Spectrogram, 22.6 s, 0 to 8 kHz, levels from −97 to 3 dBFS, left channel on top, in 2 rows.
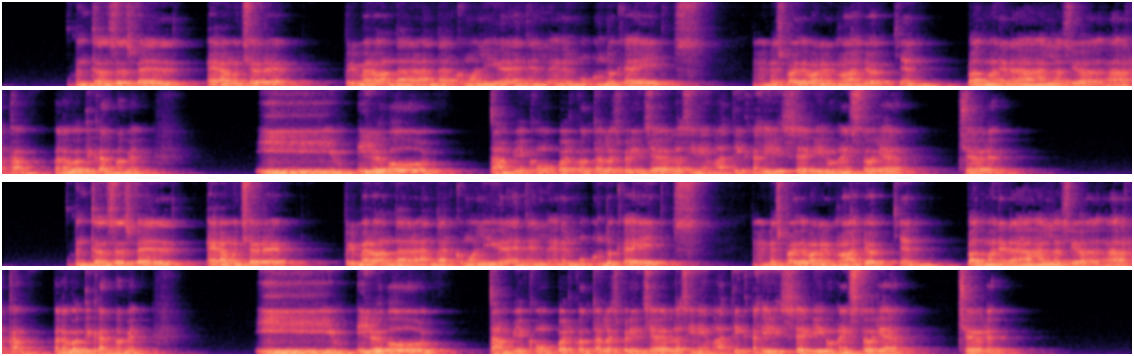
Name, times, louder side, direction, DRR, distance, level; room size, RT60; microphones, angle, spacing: voice 1, 0.7-1.7 2.0-2.8 3.4-6.9 7.5-9.3 9.7-12.9 13.8-15.7 16.2-20.3 20.9-21.3, right 1 dB, 85° right, 0 dB, 2.1 m, -19 dB
6.1 x 5.0 x 5.1 m, 0.72 s
head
